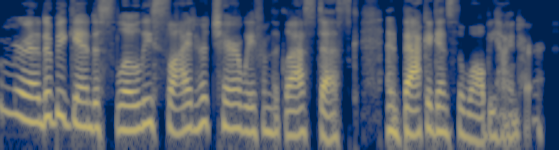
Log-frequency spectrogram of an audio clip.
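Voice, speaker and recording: Podcast host lady reading fanfic out loud, playful, jokey asides, medium pitch, super dry sound. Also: normal speed, no room sound. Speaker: podcast host reading fan fiction aloud. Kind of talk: story reading mixed with joking banter.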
